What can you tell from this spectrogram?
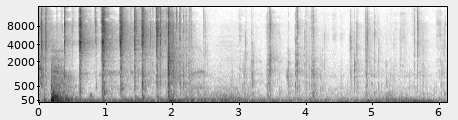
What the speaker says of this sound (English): I'll unwrap the plastic wrap.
